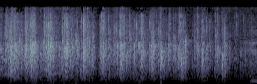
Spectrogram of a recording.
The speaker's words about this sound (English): Praise the Lord. Let's give Jesus a big clap offering. Hallelujah.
